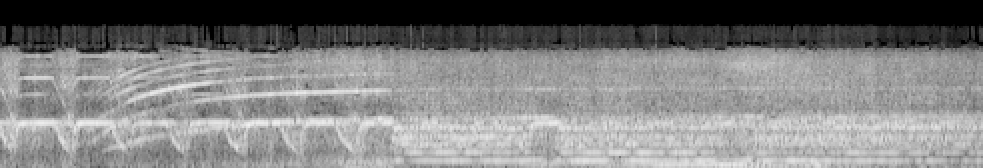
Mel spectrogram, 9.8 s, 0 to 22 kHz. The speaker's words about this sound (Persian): ساعت 12:10، اتاق انتظامات ساختمان. حدود 1 ساعتی از جلسه گذشته بود که به یک بار آژیر بحران به صدا در اومد.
